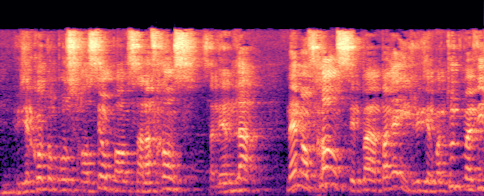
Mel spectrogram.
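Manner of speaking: usual speaking voice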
